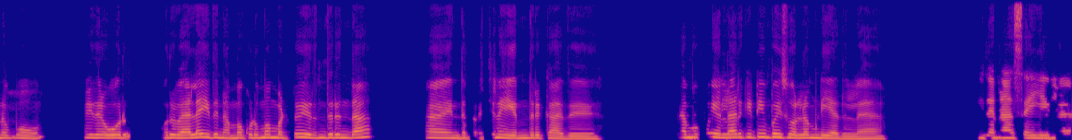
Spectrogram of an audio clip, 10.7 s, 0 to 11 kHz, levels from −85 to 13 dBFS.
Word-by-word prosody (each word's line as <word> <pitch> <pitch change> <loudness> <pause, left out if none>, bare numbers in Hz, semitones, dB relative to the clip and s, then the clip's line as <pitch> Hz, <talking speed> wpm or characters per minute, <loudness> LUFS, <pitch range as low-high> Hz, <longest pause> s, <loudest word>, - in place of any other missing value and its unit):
அனுபவம். 210 -1 -3 0.5
இதில 230 -1 +1
ஒரு 220 0 +1 0.4
ஒரு 230 +1 +2
வேள 220 +2 +4
இது 245 -1 +1
நம்ம 200 +1 0
குடும்பம் 235 +1 +3
மட்டும் 260 +5 0
இருந்திருந்தா! 235 +1 +2 0.7
அ - - -1 0.2
இந்த 205 0 -1
பிரச்சனை 205 +5 -4
இருந்திருக்காது. 200 -3 -1 1.0
நம்ம 245 0 +2
போயி 280 -2 +2
எல்லார்கிட்டயும் 255 +1 +1
போய் 260 -3 +4
சொல்ல 220 -1 +2
முடியாதுல்ல! 190 -5 0 1.2
"இத 210 0 -2
நான் 205 0 +2
செய்யல. 205 -1 0
220 Hz, 130 wpm, -23 LUFS, 205-240 Hz, 1.2 s, வேள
